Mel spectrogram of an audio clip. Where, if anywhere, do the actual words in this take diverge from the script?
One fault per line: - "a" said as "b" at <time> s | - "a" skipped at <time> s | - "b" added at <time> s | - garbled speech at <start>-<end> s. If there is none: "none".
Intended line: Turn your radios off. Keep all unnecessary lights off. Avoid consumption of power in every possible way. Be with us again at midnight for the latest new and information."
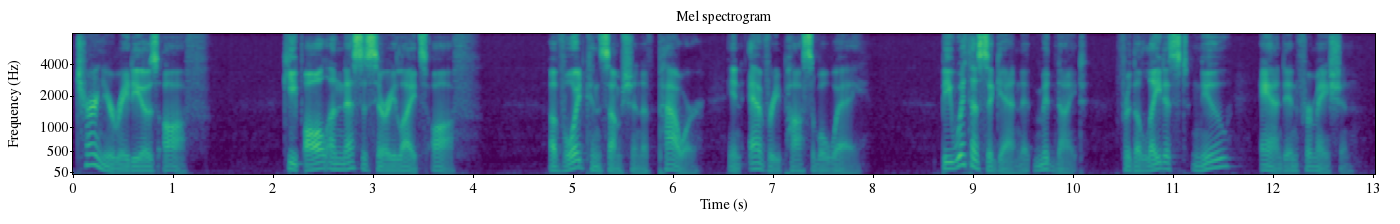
none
